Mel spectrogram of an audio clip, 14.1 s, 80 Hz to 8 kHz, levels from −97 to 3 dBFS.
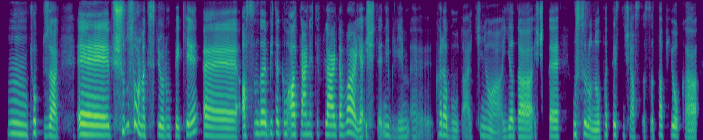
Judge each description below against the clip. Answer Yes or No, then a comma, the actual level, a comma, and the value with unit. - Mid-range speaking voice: No, high, 195 Hz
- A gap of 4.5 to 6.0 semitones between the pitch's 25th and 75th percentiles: No, average, 3.9 semitones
